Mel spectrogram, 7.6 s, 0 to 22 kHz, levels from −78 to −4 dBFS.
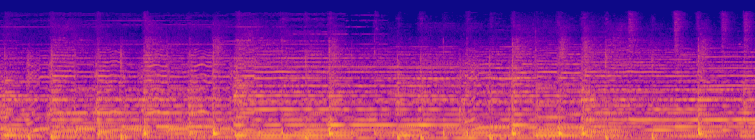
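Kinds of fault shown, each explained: No faults can be heard.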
